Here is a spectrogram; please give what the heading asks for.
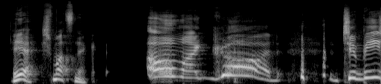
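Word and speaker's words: Schmutznik: name now no oh my god what it's shmudznick yeah schmutznick oh my god to be sure like to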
